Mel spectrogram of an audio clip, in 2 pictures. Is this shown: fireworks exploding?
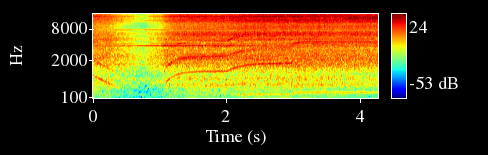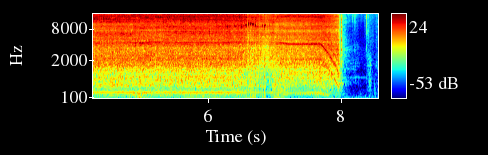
no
